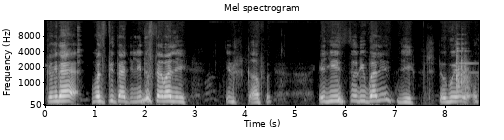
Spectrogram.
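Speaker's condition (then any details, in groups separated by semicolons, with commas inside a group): Cerebral palsy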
